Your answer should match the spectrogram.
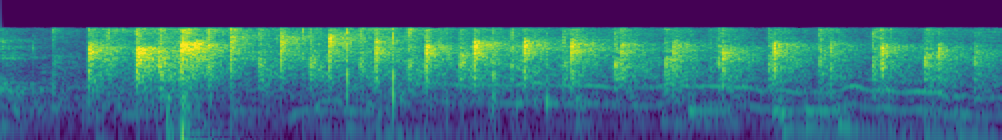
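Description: A group applauds in tribute to a man who has died, with steady, rhythmic clapping that keeps an even beat for about five seconds, with a few voices murmuring faintly underneath.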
